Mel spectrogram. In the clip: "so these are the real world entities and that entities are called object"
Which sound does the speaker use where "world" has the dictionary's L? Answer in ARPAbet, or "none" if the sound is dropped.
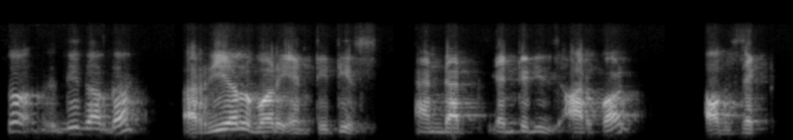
none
